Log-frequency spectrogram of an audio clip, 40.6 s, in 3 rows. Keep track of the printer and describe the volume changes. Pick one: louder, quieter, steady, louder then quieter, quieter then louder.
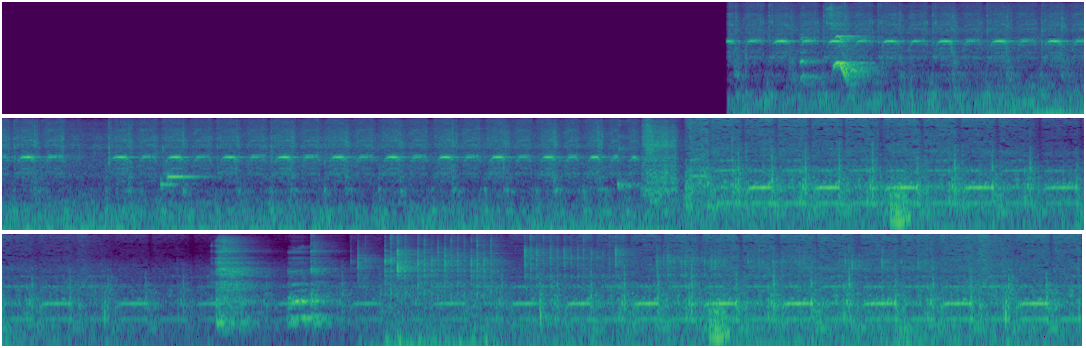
quieter then louder.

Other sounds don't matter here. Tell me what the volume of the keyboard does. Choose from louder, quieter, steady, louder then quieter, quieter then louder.
quieter.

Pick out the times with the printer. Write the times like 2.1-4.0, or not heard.
9.1-40.5.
